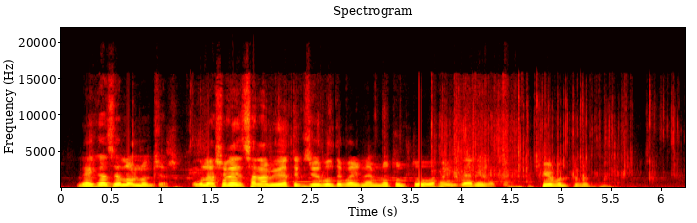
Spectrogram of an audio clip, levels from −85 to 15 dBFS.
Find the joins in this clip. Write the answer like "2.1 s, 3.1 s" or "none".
none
